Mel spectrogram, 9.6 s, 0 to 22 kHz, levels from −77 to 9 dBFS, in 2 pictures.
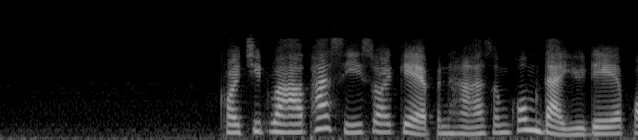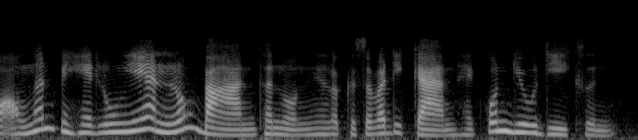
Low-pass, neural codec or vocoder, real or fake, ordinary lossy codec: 7.2 kHz; codec, 16 kHz, 0.3 kbps, FocalCodec; fake; Opus, 24 kbps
